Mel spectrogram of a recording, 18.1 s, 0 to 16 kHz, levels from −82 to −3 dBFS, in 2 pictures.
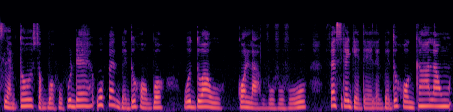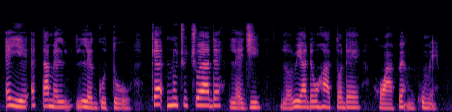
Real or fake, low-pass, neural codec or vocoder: real; 7.2 kHz; none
